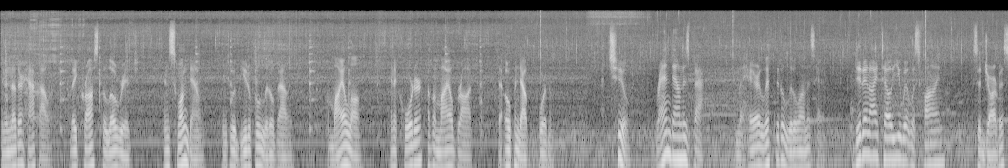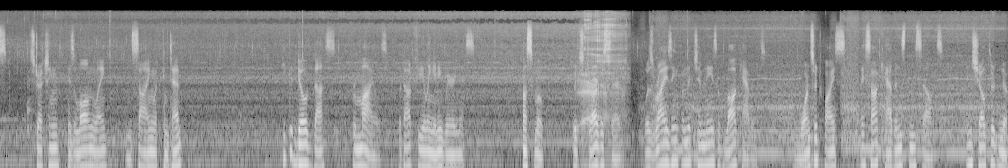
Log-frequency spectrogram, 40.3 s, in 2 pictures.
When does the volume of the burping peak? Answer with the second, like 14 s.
32 s.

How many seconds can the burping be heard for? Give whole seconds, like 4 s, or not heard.
2 s.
